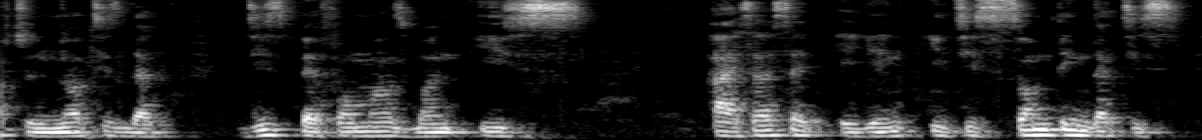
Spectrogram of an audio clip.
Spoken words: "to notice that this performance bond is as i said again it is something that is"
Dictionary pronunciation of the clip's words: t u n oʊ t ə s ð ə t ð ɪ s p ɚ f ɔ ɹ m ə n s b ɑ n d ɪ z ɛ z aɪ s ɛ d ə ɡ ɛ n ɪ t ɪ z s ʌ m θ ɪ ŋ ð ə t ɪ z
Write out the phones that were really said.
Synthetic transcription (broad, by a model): t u n oʊ t ə s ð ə t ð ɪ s p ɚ f ɔ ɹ m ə n s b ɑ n ɪ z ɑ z aɪ s ɛ d ə ɡ ɛ n ɪ t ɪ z s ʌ m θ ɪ ŋ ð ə t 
